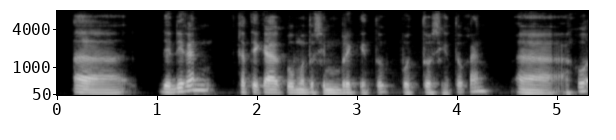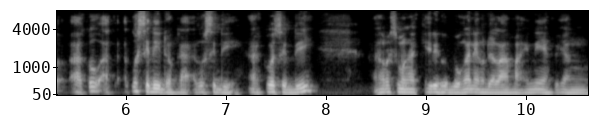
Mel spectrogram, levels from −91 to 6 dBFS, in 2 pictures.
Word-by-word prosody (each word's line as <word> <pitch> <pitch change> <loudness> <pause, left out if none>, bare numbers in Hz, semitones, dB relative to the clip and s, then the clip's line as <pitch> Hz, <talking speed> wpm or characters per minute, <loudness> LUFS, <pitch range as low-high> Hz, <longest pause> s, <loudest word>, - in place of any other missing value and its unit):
Eee, 100 -3 +3 0.4
jadi 115 +3 +5
kan 190 +2 +4 0.4
ketika 110 -2 +4
aku 105 - 0
mutusin 100 -1 +1
break 105 +1 +1
itu, 90 +5 -6 0.2
putus 100 +1 -2
itu 90 +1 -7
kan, 145 +5 -4 0.3
eee, 95 -3 +2 0.2
aku 100 +8 -7 0.2
aku 115 +7 -3
ak - - -9
aku 150 - -5
sedih 125 0 +6
dong, 105 - 0
Kak, 105 - -6
aku 115 - -4
sedih 105 -3 -1
aku 110 0 -2
sedih. 120 +10 +2 0.6
Harus 115 +2 -1
mengakhiri 115 +1 +3
hubungan 105 +1 +2
yang 105 - 0
udah 100 -1 +2
lama 100 0 -1
ini, 105 0 0
yang - - -7
yang 100 -1 -3
105 Hz, 180 wpm, -23 LUFS, 100-115 Hz, 0.6 s, sedih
